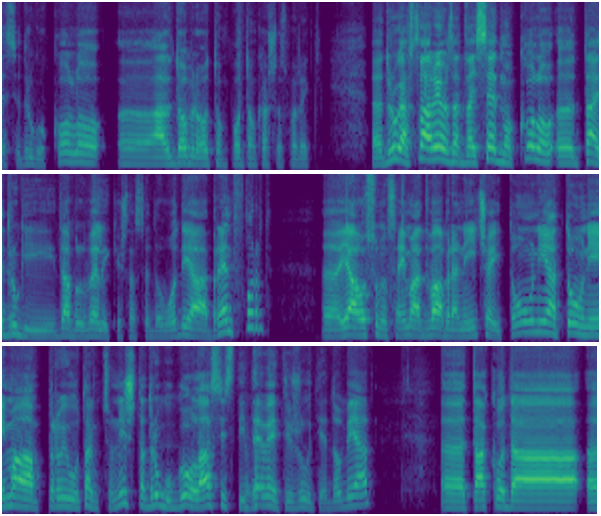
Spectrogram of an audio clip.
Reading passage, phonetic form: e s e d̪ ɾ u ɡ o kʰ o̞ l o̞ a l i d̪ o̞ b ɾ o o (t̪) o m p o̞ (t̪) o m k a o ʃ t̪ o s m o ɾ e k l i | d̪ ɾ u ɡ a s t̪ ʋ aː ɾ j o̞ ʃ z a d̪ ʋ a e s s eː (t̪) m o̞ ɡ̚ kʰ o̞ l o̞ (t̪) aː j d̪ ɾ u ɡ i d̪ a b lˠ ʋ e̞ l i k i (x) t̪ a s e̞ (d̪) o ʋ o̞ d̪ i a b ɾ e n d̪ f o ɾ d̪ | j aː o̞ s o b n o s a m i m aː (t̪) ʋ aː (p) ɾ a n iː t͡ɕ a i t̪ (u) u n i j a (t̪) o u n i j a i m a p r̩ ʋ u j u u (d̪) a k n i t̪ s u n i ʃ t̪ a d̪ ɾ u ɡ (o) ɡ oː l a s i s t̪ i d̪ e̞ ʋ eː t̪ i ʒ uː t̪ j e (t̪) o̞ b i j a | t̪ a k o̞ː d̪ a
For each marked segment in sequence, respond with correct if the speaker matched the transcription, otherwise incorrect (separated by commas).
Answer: correct, correct, incorrect, correct, incorrect, correct, incorrect, incorrect, incorrect, correct, incorrect, incorrect, incorrect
